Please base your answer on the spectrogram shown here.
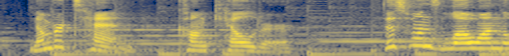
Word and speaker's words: Conkeldurr: how it was pronounced my immediate instinct was Conkeldurr because he kind of had this look on his face that was like her you know he's all muscle no brains kind of a thing so I thought Conkeldurr but when I finally found out that his name was conch elder it made a lot of sense to me to be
